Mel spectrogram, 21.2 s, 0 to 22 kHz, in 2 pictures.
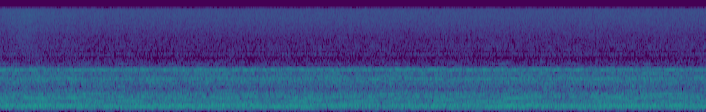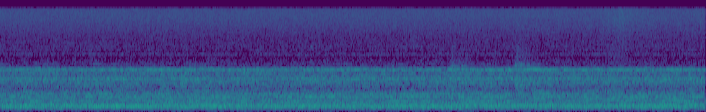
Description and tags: atmo drone3
Yet another record from the subway.
industry, mono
